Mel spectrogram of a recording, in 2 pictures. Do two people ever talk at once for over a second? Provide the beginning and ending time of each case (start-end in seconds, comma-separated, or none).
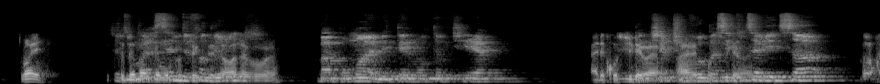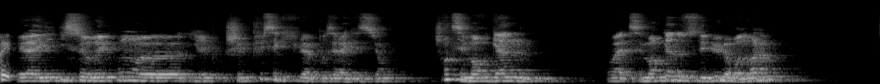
1.1-2.6, 6.2-7.6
